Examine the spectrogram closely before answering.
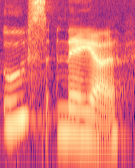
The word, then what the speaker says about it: usnea: purchased and this is usnea It's u-s-n-e-a is pronounced us Naya and it is considered the top medicinal herb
